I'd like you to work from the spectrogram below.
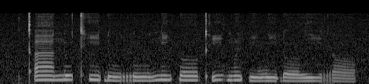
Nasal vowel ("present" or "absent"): present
